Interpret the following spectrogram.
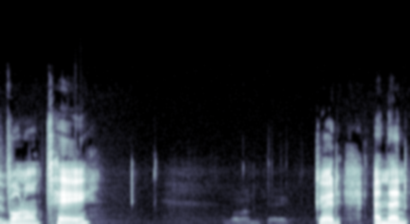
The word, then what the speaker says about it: volonté: So when there's the accent on the E, then we actually pronounce it. You said, so it's volonté.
